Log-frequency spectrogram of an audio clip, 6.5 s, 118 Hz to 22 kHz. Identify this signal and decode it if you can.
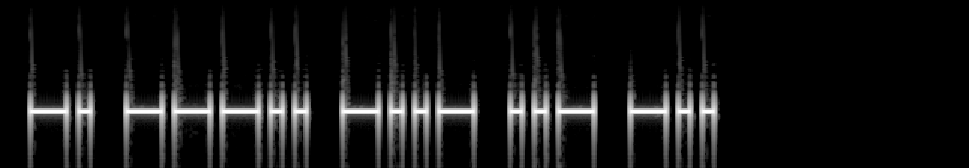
Morse code, heard as a keyed tone, about 15 wpm, 700 Hz. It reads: N8XUD
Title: USA Call Signs - 5 Characters - Repeated 2x - 15wpm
